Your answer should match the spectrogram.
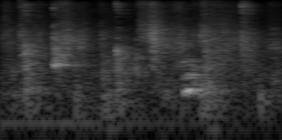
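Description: Celluloid table-tennis ball clicking off bats and the table in a quick rally, several sharp clicks. A short vocal sound about one and a half seconds in is the loudest moment.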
